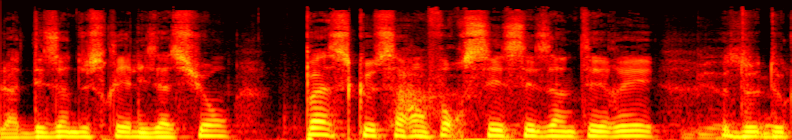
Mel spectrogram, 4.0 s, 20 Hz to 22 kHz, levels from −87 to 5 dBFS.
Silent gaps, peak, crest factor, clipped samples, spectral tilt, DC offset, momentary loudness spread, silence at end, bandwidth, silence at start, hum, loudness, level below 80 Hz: none; -4 dBFS; 14 dB; under 0.1%; -5.5 dB/octave; under 0.1%; 5 LU; 0 s; 17.5 kHz; 0 s; none; -19 LUFS; -36 dBFS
